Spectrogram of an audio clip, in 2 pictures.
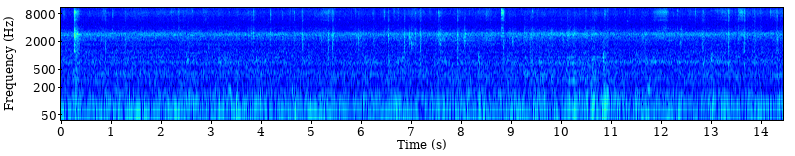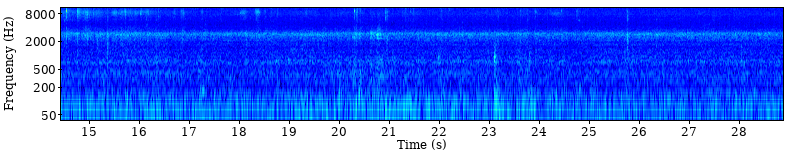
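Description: Passenger train running, heard from inside the carriage: a steady low rumble of the wheels on the rails, with a few faint clicks now and then.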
